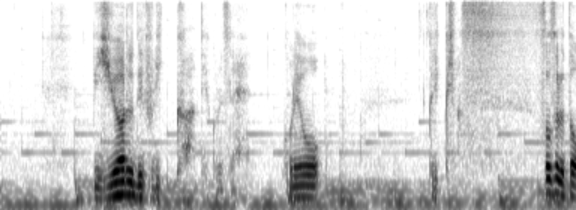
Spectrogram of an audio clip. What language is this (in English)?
Japanese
